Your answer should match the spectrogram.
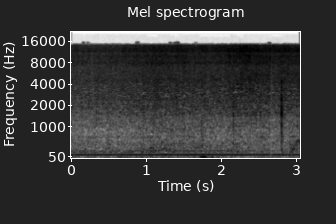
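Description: Green cabbage cooks in a cast iron skillet with a loud, steady sizzle and frying hiss that stays constant throughout, with a couple of faint stirring scrapes and no speech.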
